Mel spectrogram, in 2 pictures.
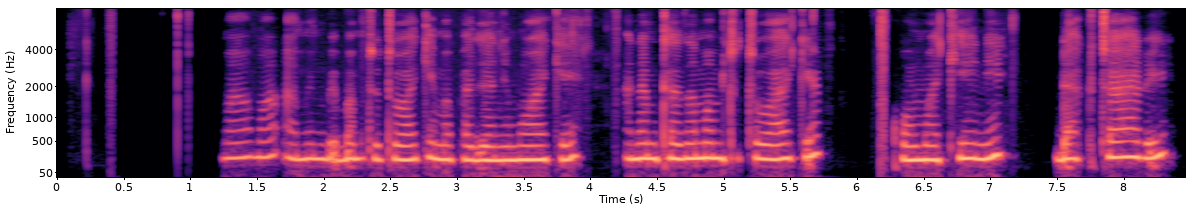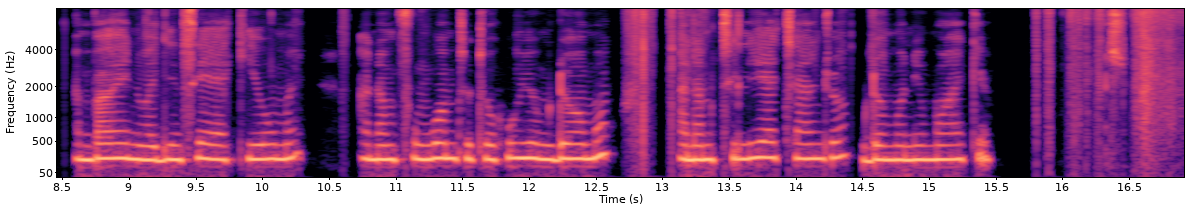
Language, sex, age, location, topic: Swahili, female, 18-24, Kisumu, health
